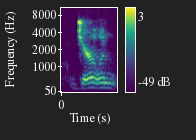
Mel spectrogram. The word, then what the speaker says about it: Geraldine: Geraldine rhymes with Maryland, and is like hamburger, so it's a tough one to know, but that's how you say it.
